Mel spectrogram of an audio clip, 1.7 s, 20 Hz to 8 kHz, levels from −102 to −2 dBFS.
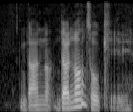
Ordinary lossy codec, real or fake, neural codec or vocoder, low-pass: none; fake; codec, 16 kHz, 4 kbps, FunCodec, trained on Chinese and English, 50 frames a second; 7.2 kHz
